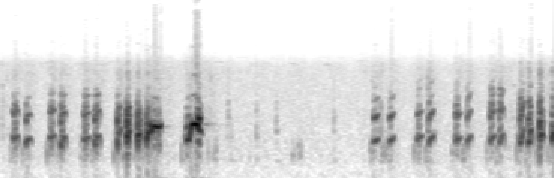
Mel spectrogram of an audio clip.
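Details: Lure recording for trapping of white-breasted waterhen calling: paired short croaking notes repeated in quick series, a louder drawn-out note near the middle, a second-long silence, then the paired notes resume and build.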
